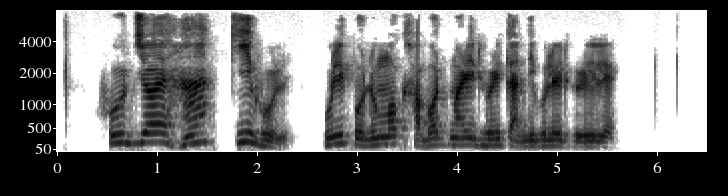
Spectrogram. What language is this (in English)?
Assamese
